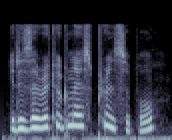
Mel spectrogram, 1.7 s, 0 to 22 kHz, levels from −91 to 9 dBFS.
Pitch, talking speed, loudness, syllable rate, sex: 255 Hz, 175 wpm, -16 LUFS, 6.9 syllables/s, female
